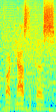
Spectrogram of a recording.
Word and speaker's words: Prognosticus: I say it by the nominative case. So yeah, I usually just pronounce it as the Dark Prognosticus, you know, like spelled with the US rather than AS.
